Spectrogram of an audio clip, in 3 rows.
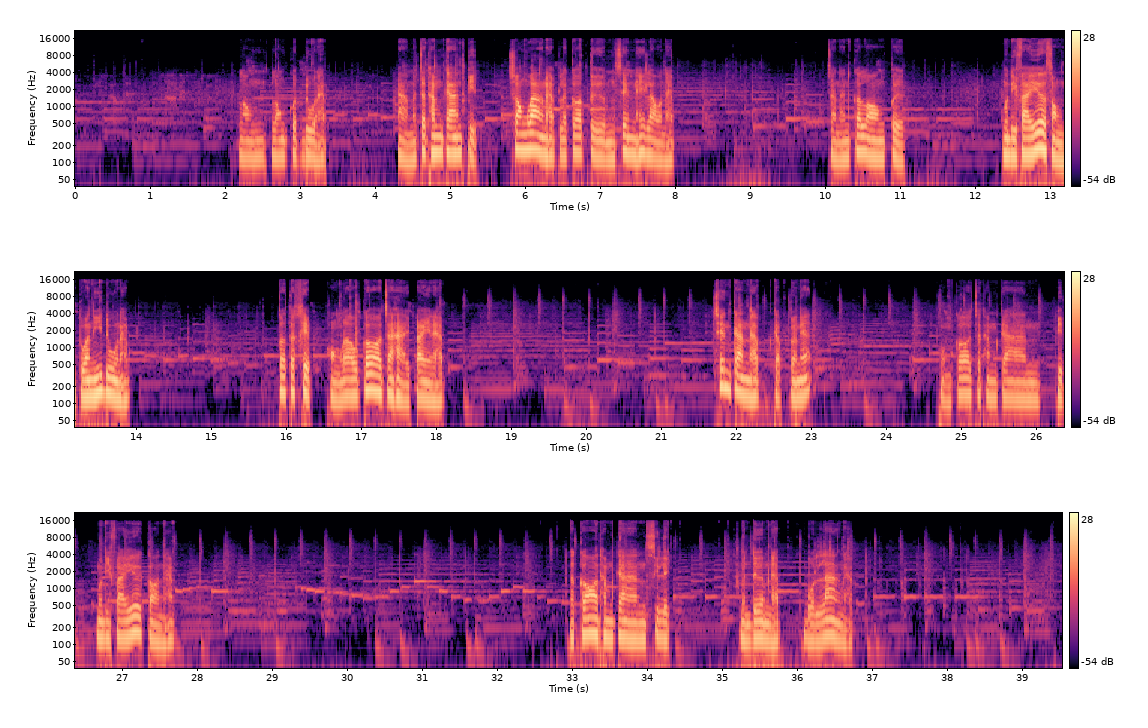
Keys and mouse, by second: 7.9-13.5 drag, 8.9 Tab, 13.5-14.3 middle drag, 14.3-15.4 drag, 15.4-22.5 shift+middle drag, 22.0 shift+a, 22.5 click, 22.6-26.6 middle drag, 25.1 Tab, 26.6 click, 26.7 middle click, 27.5 click, 27.6-33.5 middle drag, 28.9 z, 33.5 z, 34.2 alt+shift+click, 34.9 alt+shift+click, 35.2-36.2 middle drag, 35.2 z, 36.7 middle drag, 37.0 z.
